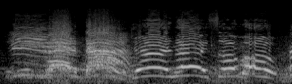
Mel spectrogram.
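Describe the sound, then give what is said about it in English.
A large crowd of thousands of supporters cheers and shouts loudly at a rally greeting National Assembly Speaker Juan Guaido, with rising and falling chant-like whoops blending into a continuous roar of many voices. “Meanwhile, across town, thousands of cheering supporters greeted National Assembly Speaker, that is, Juan Guaido, in a separate rally.”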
